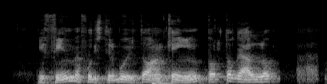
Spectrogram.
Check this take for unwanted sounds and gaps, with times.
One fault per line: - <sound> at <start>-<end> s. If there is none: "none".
- laugh at 3.0-3.2 s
